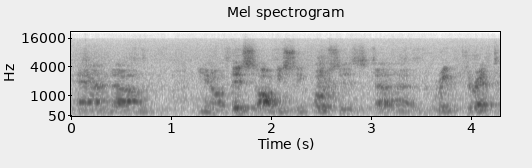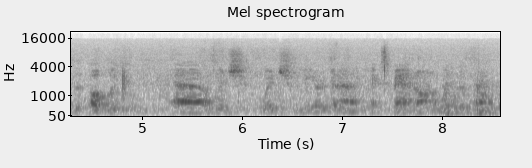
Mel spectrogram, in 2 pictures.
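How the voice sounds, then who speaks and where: A man's voice: on the low side, flat delivery, moderate pace, few pauses. A young man giving a student team presentation, hesitant, with many filler sounds and restarts, recorded far off in an echoey, noisy room.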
